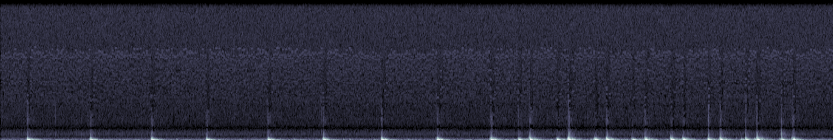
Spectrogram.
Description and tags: This is the sound of a heart beating. The heart beats slow at the beginning but speeds up at the end of this audio track. This sound was created by the use of a towel and it was edited in Reaper.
